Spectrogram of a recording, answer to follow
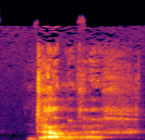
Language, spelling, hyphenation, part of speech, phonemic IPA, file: Dutch, drammerig, drammerig, adjective, /ˈdrɑ.mə.rəx/, Nl-drammerig.ogg
- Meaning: boring, nagging, wearisome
